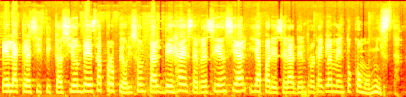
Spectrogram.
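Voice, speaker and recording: A woman's voice: on the high side, fairly even intonation, fast, fairly bright tone, faint music behind. A woman, a guest expert explaining property tax rules in a precise, example-driven way on a radio talk show.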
